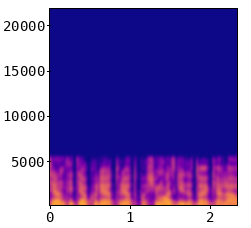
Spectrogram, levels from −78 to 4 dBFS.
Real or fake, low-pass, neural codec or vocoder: real; 5.4 kHz; none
